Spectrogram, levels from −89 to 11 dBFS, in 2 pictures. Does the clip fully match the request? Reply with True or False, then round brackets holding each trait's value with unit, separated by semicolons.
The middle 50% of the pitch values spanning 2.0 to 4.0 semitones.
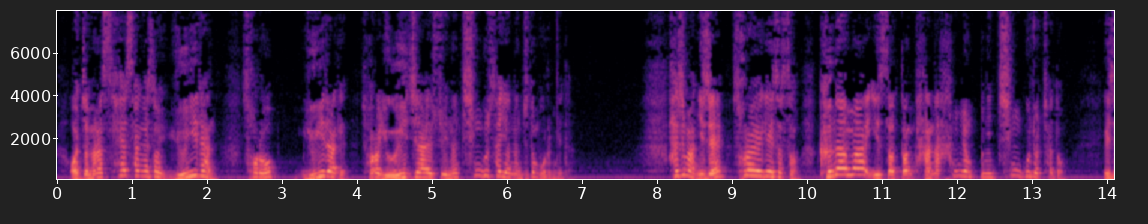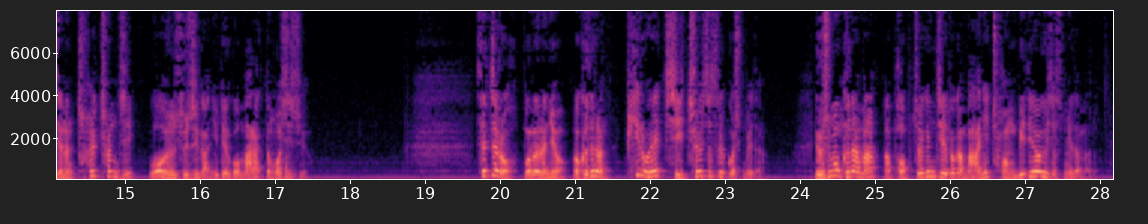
False (5.4 semitones)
